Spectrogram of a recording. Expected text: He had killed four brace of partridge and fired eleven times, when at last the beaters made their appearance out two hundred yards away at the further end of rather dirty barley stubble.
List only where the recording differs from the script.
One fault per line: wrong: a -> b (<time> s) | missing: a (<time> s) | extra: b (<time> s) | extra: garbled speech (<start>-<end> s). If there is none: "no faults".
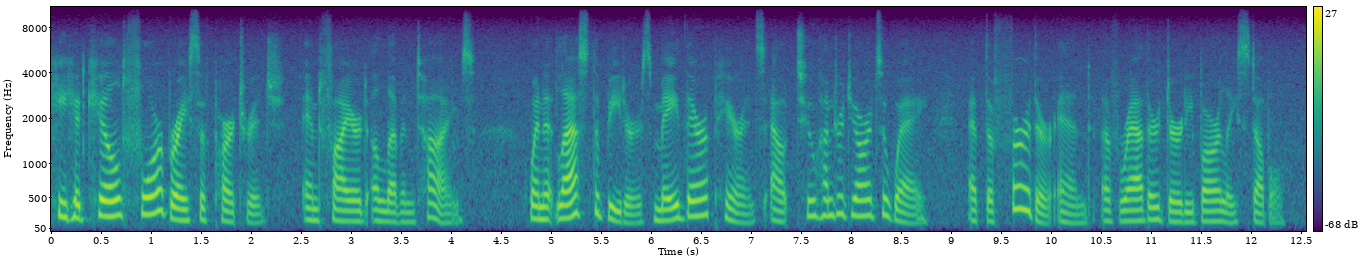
no faults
